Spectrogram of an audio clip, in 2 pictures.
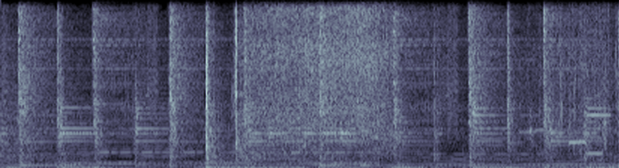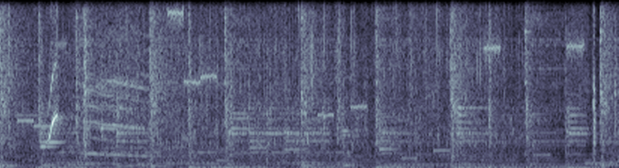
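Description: Cartoon background music with a steady beat, over machine sound effects of clicking and whirring. A short rising whistle comes about halfway through.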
